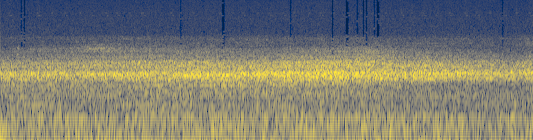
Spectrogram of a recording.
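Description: A large truck roars past close by.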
